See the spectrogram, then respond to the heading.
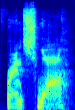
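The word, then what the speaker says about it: François: Franuis, it's got a little funny mark underneath the sea, so it's pronounced swah.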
